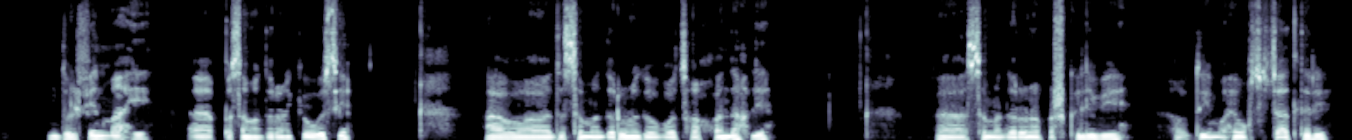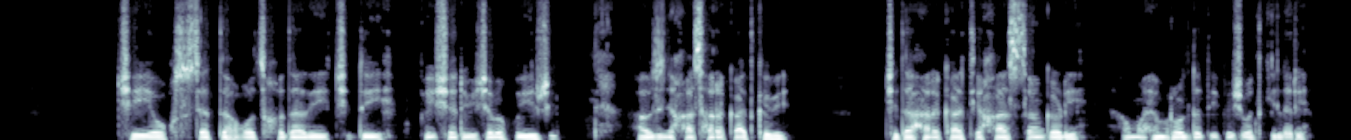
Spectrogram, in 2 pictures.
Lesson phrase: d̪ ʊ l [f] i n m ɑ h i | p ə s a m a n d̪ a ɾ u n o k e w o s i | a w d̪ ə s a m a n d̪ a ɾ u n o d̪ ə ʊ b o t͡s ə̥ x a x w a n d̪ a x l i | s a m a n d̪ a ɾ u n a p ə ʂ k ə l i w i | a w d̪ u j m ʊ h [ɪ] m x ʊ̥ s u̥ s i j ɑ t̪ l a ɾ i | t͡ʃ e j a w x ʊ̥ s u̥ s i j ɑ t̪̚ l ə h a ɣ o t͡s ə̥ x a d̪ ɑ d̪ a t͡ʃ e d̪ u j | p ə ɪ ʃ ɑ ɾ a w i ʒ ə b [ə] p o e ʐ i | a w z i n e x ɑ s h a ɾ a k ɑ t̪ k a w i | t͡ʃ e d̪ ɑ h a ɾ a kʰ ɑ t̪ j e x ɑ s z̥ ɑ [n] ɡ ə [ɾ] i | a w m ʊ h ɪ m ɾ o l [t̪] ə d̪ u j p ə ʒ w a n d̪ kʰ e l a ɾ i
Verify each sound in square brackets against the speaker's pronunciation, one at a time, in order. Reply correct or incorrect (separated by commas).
correct, correct, incorrect, incorrect, incorrect, incorrect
